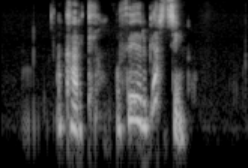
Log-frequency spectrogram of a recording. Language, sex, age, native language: Icelandic, female, 40-49, Icelandic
